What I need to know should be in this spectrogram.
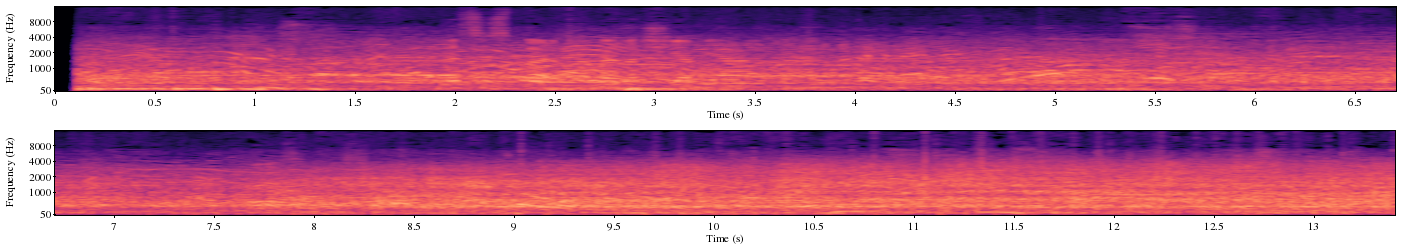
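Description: Jet planes roar overhead in the distance.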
